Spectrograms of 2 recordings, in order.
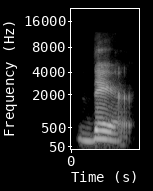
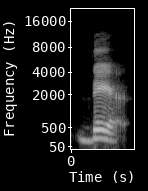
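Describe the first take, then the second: Both takes have the same delivery.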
